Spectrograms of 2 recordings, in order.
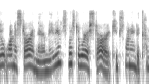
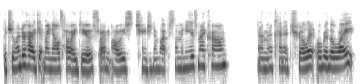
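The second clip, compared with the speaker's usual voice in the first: ordinary delivery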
